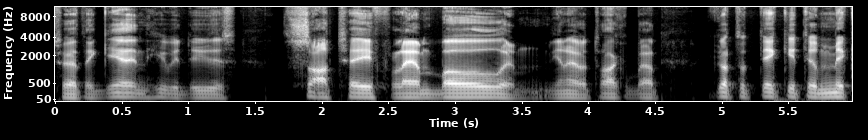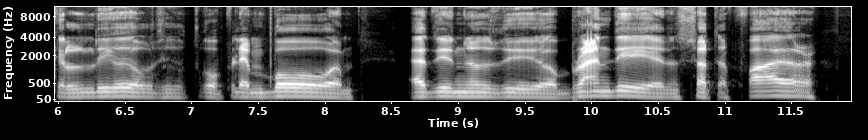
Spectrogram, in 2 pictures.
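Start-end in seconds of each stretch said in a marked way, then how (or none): 4.9-11.7 put-on speaking with a French accent. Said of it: "the way you say Beanie Weenies in a French accent".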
